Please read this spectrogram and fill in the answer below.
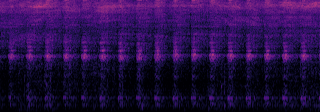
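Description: Electronic steam-locomotive sound effect from an MRC Sound Station played through a small speaker: a steady, even chuffing with hiss, about three chuffs a second.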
